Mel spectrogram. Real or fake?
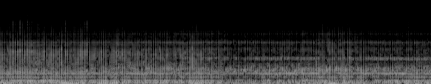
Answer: fake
